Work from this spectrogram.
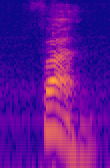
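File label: "fan", Mandarin Chinese, fourth tone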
